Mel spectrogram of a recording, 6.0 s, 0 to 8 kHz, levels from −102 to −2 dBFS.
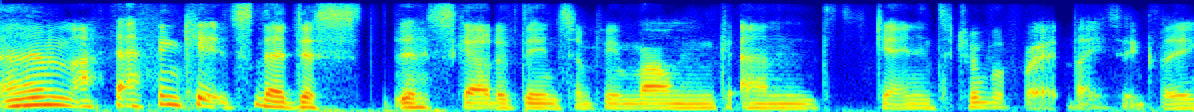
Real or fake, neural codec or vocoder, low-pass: fake; codec, 16 kHz, 1 kbps, X-Codec, HuBERT features, trained on general audio; 7.2 kHz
